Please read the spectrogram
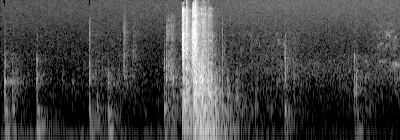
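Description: A wooden room door shutting with a single heavy thunk about two seconds in.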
